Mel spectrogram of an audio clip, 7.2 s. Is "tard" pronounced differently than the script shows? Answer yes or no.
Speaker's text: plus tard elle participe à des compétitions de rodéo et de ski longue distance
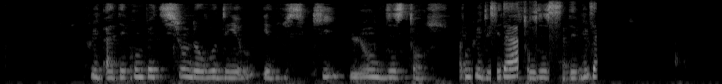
yes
